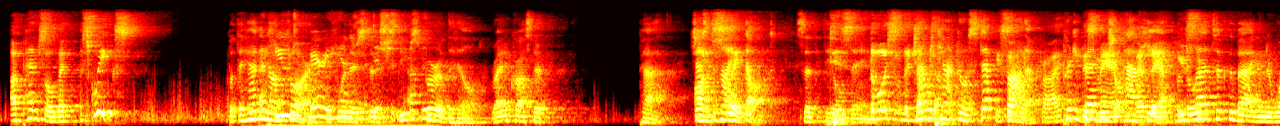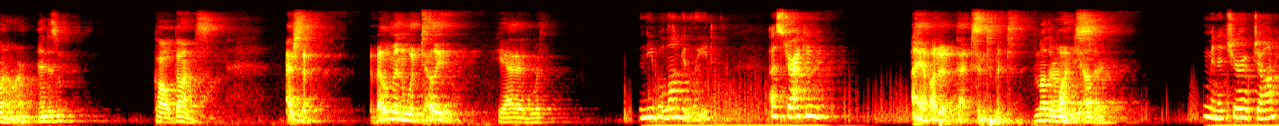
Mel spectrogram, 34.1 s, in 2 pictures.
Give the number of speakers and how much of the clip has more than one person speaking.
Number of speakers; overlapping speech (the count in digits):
3, about 29%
